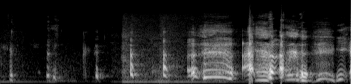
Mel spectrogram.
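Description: A man coughs several times in short bursts, spaced apart at first, then runs into a louder, rougher stretch of coughing mixed with voiced throat sounds.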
